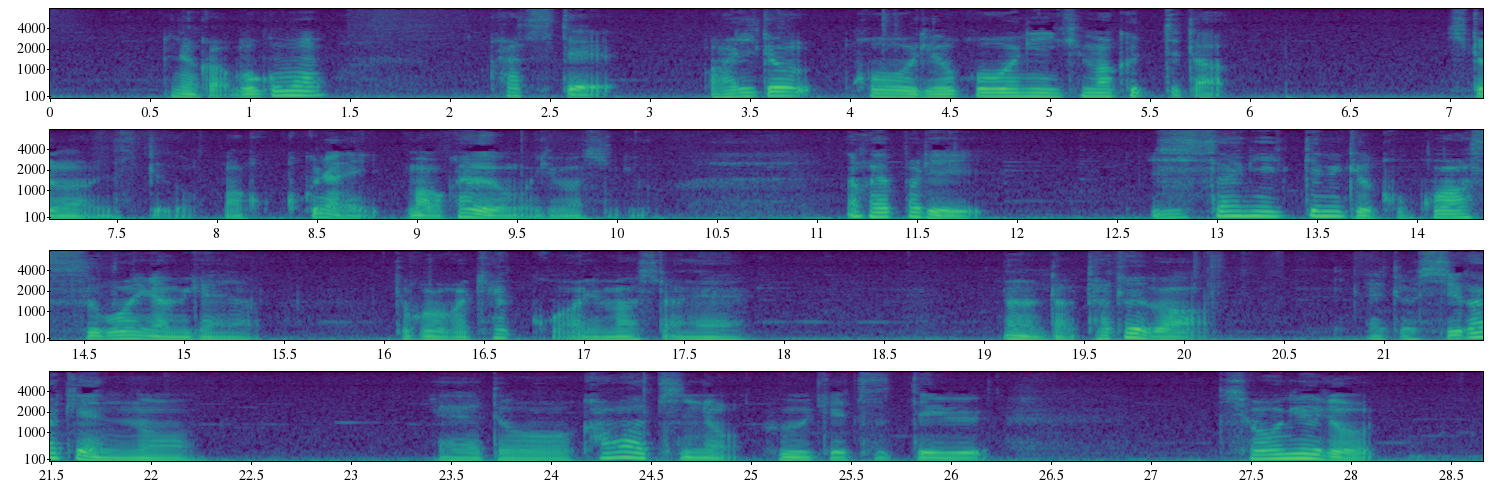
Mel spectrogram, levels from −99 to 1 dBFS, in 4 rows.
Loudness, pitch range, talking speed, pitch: -35 LUFS, 85-110 Hz, 230 characters per minute, 90 Hz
